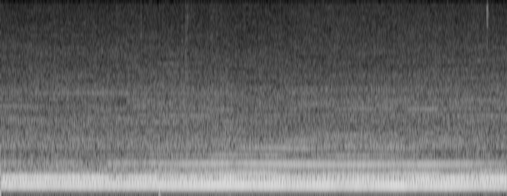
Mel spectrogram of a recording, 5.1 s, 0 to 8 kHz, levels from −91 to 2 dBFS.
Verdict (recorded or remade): recorded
